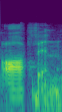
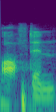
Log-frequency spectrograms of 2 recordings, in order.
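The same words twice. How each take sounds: First: The T sound is left out. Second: The T sound is clearly pronounced. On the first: This is the usual pronunciation. "the T is silent, so it sounds like often" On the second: This pronunciation is very rare. "Nobody says often"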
